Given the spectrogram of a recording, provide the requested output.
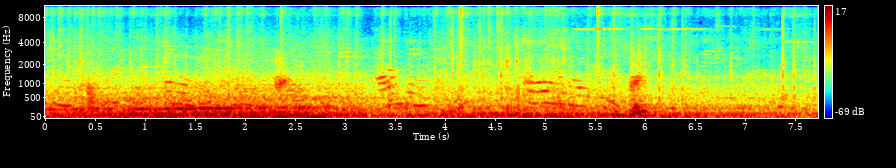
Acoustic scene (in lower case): bus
